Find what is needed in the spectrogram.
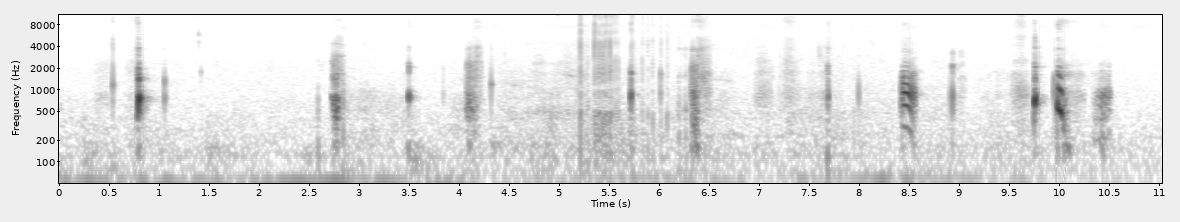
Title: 20160220 아기 딸꾹질(생후2개월) a two month old baby hiccup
